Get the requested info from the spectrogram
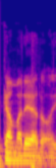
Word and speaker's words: camarero: Is that how you say it in Spanish? – That's it in Spanish. Camarero, yeah. For male waiters, yeah.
